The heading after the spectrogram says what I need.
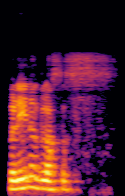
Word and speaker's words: Balanoglossus: B is B, L is lay. Okay, not la, it's lay. Lay. No is no. GLOS is gloss. SUS is sus. No glossus. Balanoglossus.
